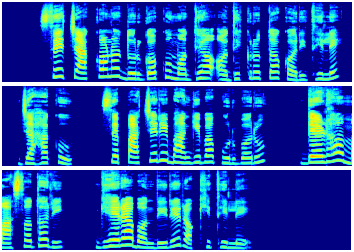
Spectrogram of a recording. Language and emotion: Odia, neutral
